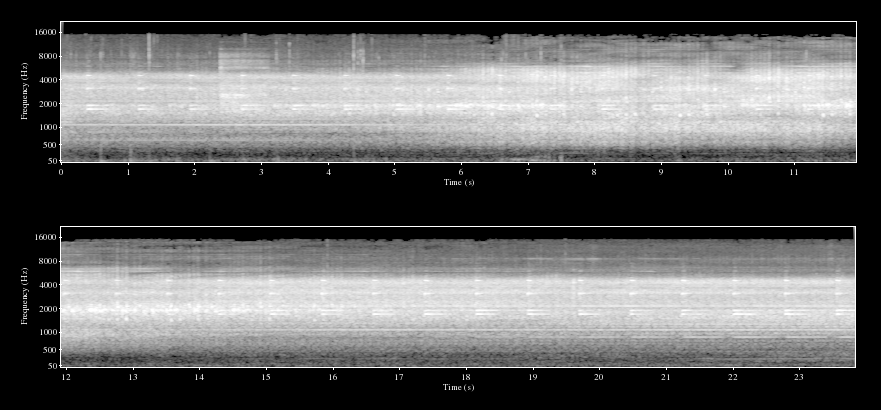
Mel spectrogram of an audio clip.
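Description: Train running along the track: a steady rushing hiss, with evenly spaced clicks in the second half, plainest near the end, as of wheels passing rail joints.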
